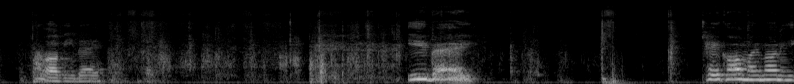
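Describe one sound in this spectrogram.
Paper rustles as a folder is handled.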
